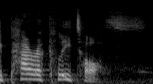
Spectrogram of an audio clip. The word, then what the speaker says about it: Parakletos: For if I do not go away, the Helper, say with me, Parakletos. Come on, you've got to say it like really posh Parakletos.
